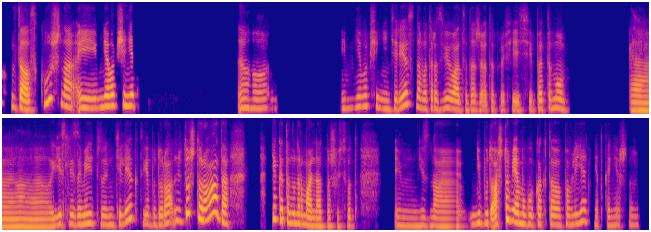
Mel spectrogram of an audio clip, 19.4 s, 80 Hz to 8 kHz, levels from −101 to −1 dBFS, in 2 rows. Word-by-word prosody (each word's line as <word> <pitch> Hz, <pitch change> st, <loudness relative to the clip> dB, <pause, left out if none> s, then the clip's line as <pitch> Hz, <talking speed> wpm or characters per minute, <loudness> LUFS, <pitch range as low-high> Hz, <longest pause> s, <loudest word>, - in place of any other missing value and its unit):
Да, 195 Hz, -6 st, +6 dB
скучно, 255 Hz, -, -1 dB
и 195 Hz, +1 st, 0 dB
мне 215 Hz, +4 st, +3 dB
вообще 245 Hz, +2 st, +3 dB
нет 240 Hz, 0 st, +3 dB, 1.5 s
Ага. 190 Hz, 0 st, -4 dB, 1.1 s
И 185 Hz, 0 st, -11 dB
мне 195 Hz, +4 st, -7 dB
вообще 230 Hz, -1 st, -5 dB
неинтересно, 200 Hz, -, -3 dB
вот, 185 Hz, -1 st, -6 dB
развиваться 180 Hz, -3 st, -2 dB
даже 160 Hz, 0 st, -6 dB
в -, -, -5 dB
этой -, -, -10 dB
профессии. 155 Hz, +1 st, -9 dB
Поэтому, 175 Hz, +1 st, -4 dB, 0.9 s
а, 150 Hz, -1 st, 0 dB
если 190 Hz, +4 st, -2 dB
заменить 200 Hz, +2 st, -1 dB
тот 185 Hz, -1 st, -4 dB
интеллект, 195 Hz, -, -2 dB
я 200 Hz, -, -3 dB
буду 180 Hz, 0 st, -4 dB
ра 215 Hz, +4 st, +3 dB
не 260 Hz, +1 st, -5 dB
то 425 Hz, -, +7 dB
что 385 Hz, -10 st, +5 dB
рада, 405 Hz, +12 st, +8 dB, 0.6 s
я 300 Hz, -, +2 dB
к 275 Hz, -, +4 dB
этому 230 Hz, -5 st, +2 dB
нормально 175 Hz, -6 st, +3 dB
отношусь. 155 Hz, +1 st, -8 dB
Вот, 170 Hz, -1 st, -8 dB, 0.5 s
эм, 160 Hz, -1 st, -8 dB
не 165 Hz, +1 st, -7 dB
знаю, 155 Hz, -1 st, -6 dB
не 190 Hz, +4 st, -4 dB
буду 215 Hz, +1 st, +1 dB
А -, -, +8 dB
что, 295 Hz, -, +4 dB
я 235 Hz, -3 st, +7 dB
могу 195 Hz, -3 st, -1 dB
как-то 190 Hz, -1 st, -1 dB
повлиять? 195 Hz, +7 st, -4 dB
Нет, 175 Hz, 0 st, -13 dB
конечно 175 Hz, +1 st, -11 dB
же. 175 Hz, 0 st, -16 dB
185 Hz, 155 wpm, -24 LUFS, 165-215 Hz, 1.5 s, рада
